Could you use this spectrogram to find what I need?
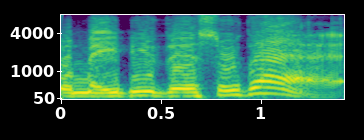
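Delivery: mellow, laid-back tree-hugging hippie voice. Describing how a character sometimes talked during the season, laid-back hippie voice. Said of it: "he would be like".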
